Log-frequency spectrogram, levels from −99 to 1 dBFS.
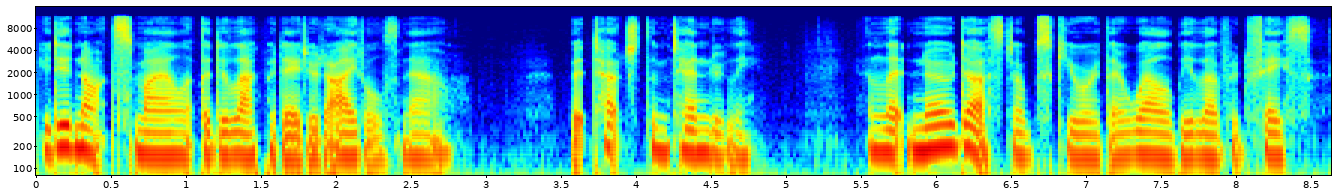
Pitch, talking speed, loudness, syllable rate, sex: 155 Hz, 155 wpm, -20 LUFS, 5.0 syllables/s, female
